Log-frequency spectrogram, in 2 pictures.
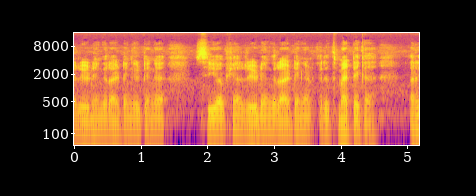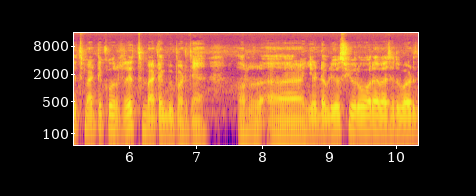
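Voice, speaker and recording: A man with a Pakistani accent explaining exam questions step by step, like a teacher, and reading the questions out slowly. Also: fairly low pitch, a little mellow, a little hiss or hum. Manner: explains step by step, mixing English terms into Urdu, reads questions aloud slowly. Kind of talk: explanatory exam-prep lecture.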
